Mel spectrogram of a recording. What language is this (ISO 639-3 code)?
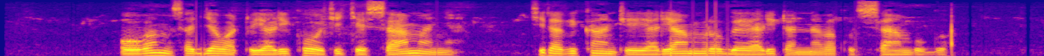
lug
